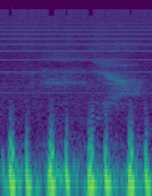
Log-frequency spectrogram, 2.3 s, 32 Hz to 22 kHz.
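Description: Deep, loud thumps coming in pairs like a heartbeat, about one pair every 0.6 seconds, with no splashing or rubbing sound from the hands.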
